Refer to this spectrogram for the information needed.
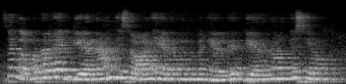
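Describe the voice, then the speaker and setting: A woman, an insurance agent telling colleagues a personal story in an animated way, acting out the dialogue and often turning to the audience. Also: high voice, fast. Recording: echoey hall from far off, faint noise.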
